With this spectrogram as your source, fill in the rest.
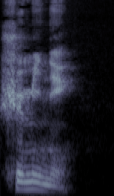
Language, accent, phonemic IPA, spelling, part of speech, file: French, France, /ʃə.mi.ne/, cheminer, verb, LL-Q150 (fra)-cheminer.wav
- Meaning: to walk on, to keep walking (especially on a long and regular or a painful walk)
